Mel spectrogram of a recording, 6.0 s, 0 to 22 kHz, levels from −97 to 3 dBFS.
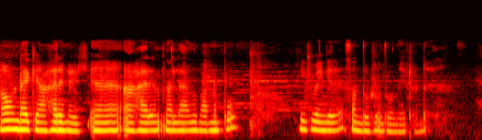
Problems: background sounds at intervals, low volume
